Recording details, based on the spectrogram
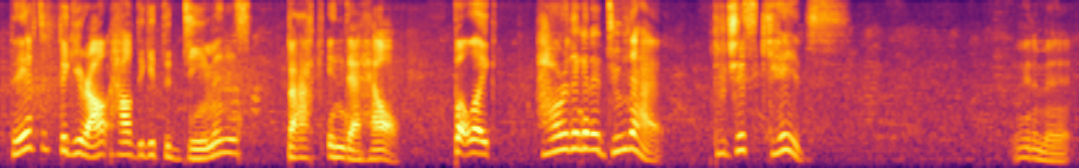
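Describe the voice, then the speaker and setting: A slacker dude played by a male actor rambles earnestly through a theatrical comic monologue. His slangy speech drags with wondering pauses, then swings up and down with excitement. A faint noise sits behind his voice. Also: mid-range voice. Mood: excited, then baffled, wondering. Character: excitable laid-back slacker dude, earnest movie buff.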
